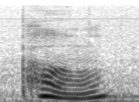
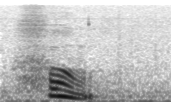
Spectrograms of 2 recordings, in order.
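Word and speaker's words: 分: g juco for my you heard not poon but whom after certain numbers the correct pronunciation of the word for minute is Foom go home you go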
